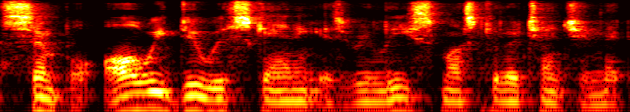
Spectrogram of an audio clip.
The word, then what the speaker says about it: SQANNING: for another session on what I call scanning spelled with a q s q a n n i n g if this is your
